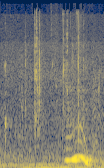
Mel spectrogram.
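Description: Freshly picked winged termites are chewed close up, giving soft crunching and mouth sounds over about a second and a half, with a brief voiced sound near the end.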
